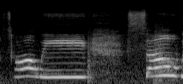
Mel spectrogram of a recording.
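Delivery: lightly acted guilty sister; mock sheepish apology. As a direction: fake a meek little apology. Apologizing to brother in retelling.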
